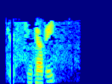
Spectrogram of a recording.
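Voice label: police dispatch radio, scanner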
